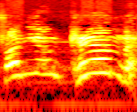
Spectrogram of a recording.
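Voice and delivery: high, drawn-out, slow exclamation; mock delighted greeting. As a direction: call out in exaggerated recognition. Surprised greeting of old teacher, retold.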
